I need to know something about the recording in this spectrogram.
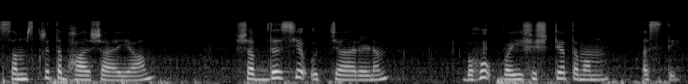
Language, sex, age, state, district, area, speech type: Sanskrit, female, 18-30, Karnataka, Dakshina Kannada, urban, spontaneous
